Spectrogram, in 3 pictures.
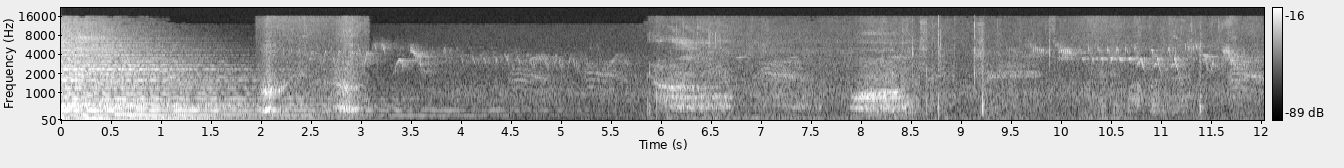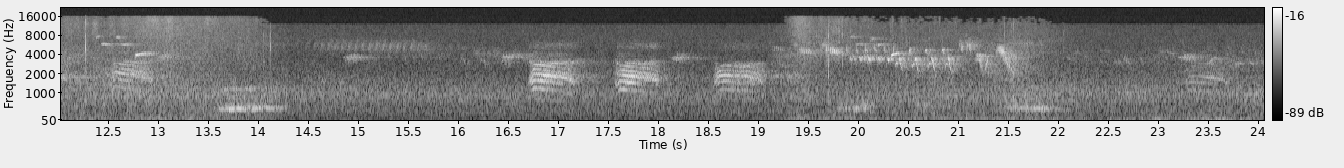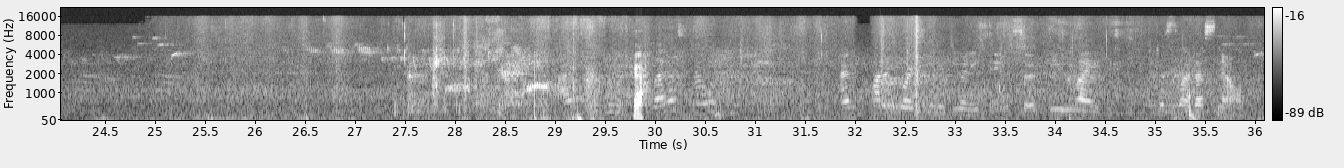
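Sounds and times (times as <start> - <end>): bird calls: 2.0 - 14.2, 18.6 - 31.6.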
